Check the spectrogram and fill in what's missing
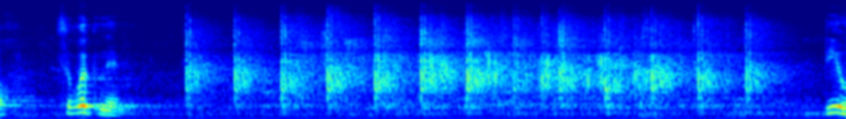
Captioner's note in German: Beifall AfD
